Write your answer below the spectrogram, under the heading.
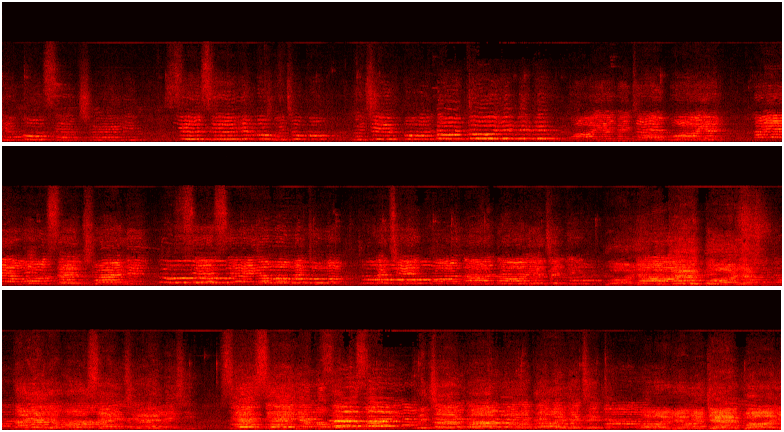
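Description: Mixed choir of women and men singing together in sung phrases with short breaks between them, growing fuller and louder in the last third.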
